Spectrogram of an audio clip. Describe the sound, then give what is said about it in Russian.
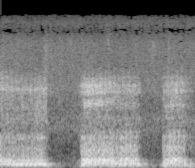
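A wet poodle growls disapprovingly in three low, rough bursts separated by short pauses. The growls are moderately loud, with no talk. “прошел мокрый пудель. Учуяв кота Ангорского, он неодобрительно зарычал, просто так, чтобы лишний раз высказать о нем свое мнение.”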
